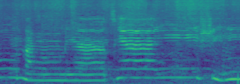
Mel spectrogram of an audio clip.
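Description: A woman singing kwv txhiaj, Hmong sung poetry, solo into a microphone: long held notes that drop to a lower pitch soon after the start and step back up about halfway through.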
